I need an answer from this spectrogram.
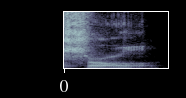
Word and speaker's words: Searle: Bacanya Searle.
